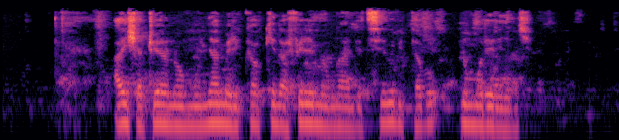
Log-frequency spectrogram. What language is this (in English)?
Kinyarwanda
